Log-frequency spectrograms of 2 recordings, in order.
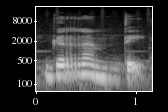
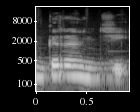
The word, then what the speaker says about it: grande: Grande, que tem o mesmo significado do português, a mesma escrita do português, mas a pronúncia é diferente. Observe que ao final da palavra falamos de, grande. A gente nunca vai falar grande em espanhol, porque este som do de não existe.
